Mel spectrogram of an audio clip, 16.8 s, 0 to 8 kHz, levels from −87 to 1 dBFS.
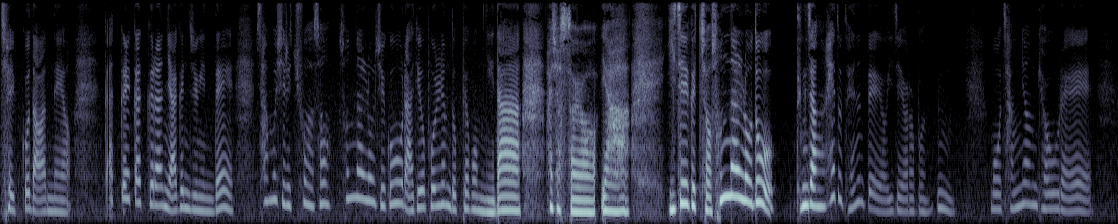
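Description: Automatic gain falling begins at 6.51 s and continues to 12.44 s. The gain control judged the incoming speech too loud and steadily pulled its gain down by about 10 dB over almost six seconds. The level sinks slowly rather than stepping, and the room background sinks with it. That shared drop is what marks it as gain riding, not the talker backing off from the microphone, which happens separately around 7 s and again near 12.5 s.

Automatic gain rising interrupts that descent from 7.56 s to 8.02 s. The control briefly decided the input had become too quiet, likely reacting to the talker's shift just before, and pushed gain back up by about 5 dB in under half a second. Speech and background swell together in a short bump before the slower downward trend resumes. With the two adjustments fighting each other, the level wobbles instead of settling. All of this sits inside the call's normal microphone band, with nothing above 8 kHz.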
